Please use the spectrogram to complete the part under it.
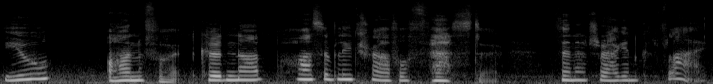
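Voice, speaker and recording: A woman's voice: medium pitch, warm tone. A woman playing a strong, teasing Nordic warrior in an ASMR roleplay, with a Nordic accent and a dry, playful, skeptical manner. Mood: amused, skeptical. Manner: playful, dry, conversational with pauses. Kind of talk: ASMR roleplay audio drama.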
